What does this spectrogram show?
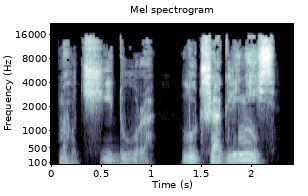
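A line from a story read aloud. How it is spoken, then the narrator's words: Whisper. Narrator (Russian): шепнула цунами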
